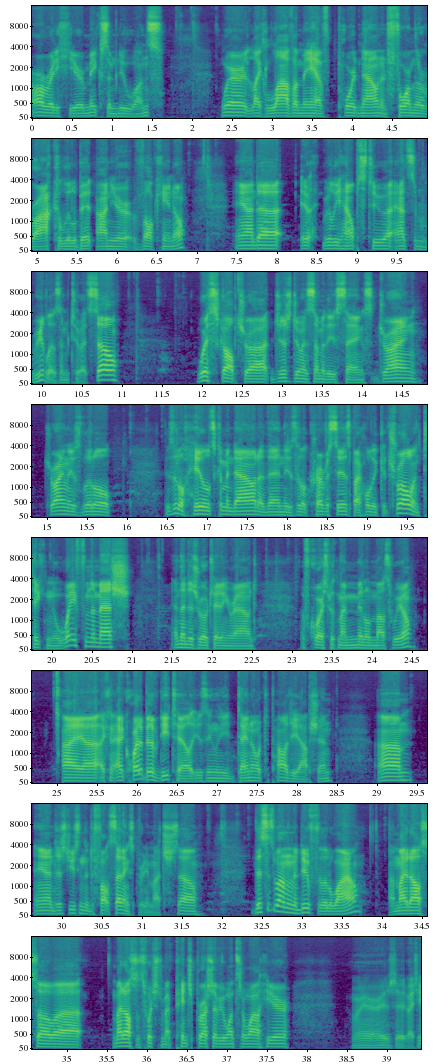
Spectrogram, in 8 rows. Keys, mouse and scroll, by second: 2.4-5.0 middle drag, 5.0-6.9 drag, 6.2 middle click, 7.9-9.7 drag, 10.1-12.8 drag, 12.9-15.1 middle drag, 13.5-17.0 drag, 15.2-16.4 middle drag, 17.6-20.9 drag, 22.5 middle click, 24.3-27.6 drag, 25.8 middle click, 31.4-34.7 drag, 34.7 middle click, 35.1-36.1 drag.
